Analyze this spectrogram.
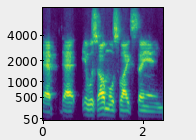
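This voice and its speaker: Very slow speech in an American accent, with a dry, close sound and no echo. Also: man. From US South. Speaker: rapper. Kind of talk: interview.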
